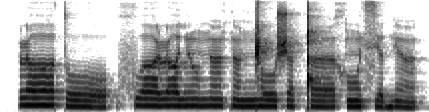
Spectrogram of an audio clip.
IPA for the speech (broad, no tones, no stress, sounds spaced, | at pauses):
ɭ ʌː t o | xʷ ʌː ɭ ʌ lʲ õ n œ̃ t œ̃ ŋ͡ǁ o ʃ œ ǃ œː x õ sʲ ʌ bʲ œ̃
